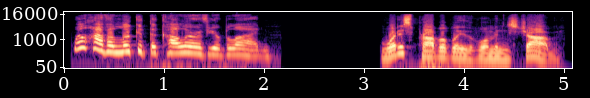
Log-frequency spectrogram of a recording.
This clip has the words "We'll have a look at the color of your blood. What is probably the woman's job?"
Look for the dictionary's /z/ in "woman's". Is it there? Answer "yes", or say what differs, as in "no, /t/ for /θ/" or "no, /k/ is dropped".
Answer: yes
